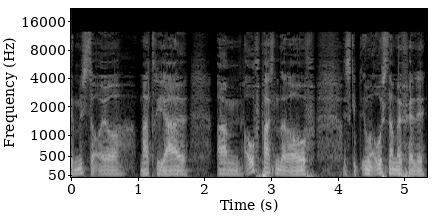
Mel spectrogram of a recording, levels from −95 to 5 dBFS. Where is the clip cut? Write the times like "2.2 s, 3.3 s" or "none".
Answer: 2.6 s, 4.1 s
